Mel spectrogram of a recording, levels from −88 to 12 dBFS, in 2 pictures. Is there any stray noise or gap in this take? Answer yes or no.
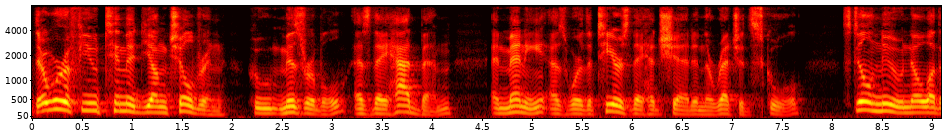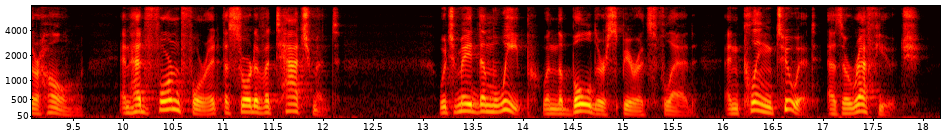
no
